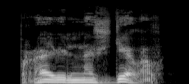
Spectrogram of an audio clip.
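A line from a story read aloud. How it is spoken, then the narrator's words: Grumbled. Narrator (Russian): проворчал мистер Гикари Крейг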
